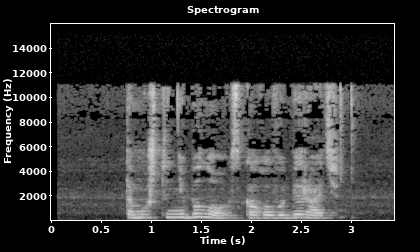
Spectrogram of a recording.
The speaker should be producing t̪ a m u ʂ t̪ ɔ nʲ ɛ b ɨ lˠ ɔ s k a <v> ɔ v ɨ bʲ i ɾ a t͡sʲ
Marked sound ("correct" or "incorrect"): incorrect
